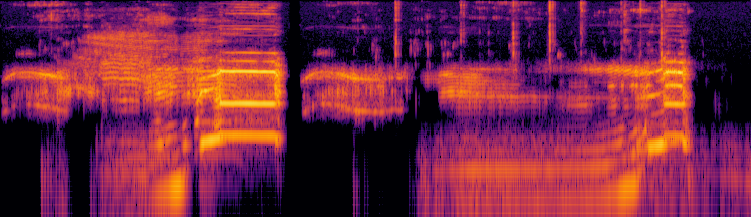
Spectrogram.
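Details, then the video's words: Bull bellowing, described as a deep, resonant, authentic farm sound: two drawn-out harmonic bellows, each swelling and rising in pitch before breaking off, separated by a short pause. "SOM DE TOURO"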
